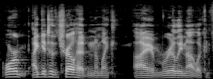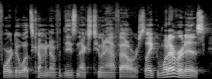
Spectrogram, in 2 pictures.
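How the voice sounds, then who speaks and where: A man with a deep voice talks fast while hosting his own motivational podcast alone. His speech is casual and rambling, full of fillers and restarts, and his voice sounds congested from a cold.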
